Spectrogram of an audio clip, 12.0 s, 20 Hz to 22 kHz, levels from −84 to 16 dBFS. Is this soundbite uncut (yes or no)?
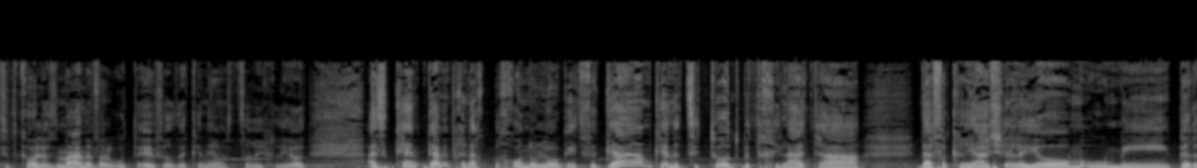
no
